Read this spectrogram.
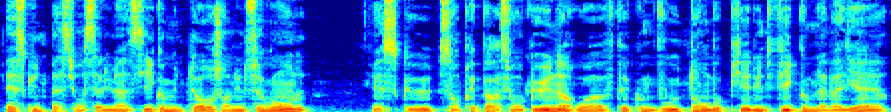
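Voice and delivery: ordinary delivery, nothing marked

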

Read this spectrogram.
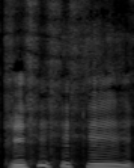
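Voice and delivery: high, drawn-out "hmm"; sceptical humming murmur. A narrator's reading. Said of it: "mruknął pan Oliwander". (podejrzliwe, wysokie mruczenie)

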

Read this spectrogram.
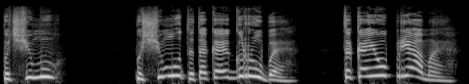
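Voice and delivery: high, pleading angry cry; exasperated outburst. A narrator's reading. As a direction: demand it, voice climbing high. Bob yelling at the heroine.

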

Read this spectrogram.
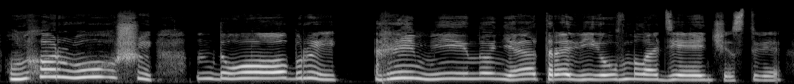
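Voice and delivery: put-on high, slow childish lunatic voice; babbling madman. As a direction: coo about yourself like a crazy child.

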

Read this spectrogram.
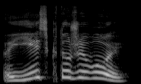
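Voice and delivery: high, slow searching call. A narrator's reading. Major calls into a seemingly empty house, high and slow. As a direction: draw it out, checking who is home.

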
